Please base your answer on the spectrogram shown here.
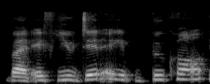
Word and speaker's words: buccal: But if you did a buccal, is that how you say it? Buccal? Buckle, buckle.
